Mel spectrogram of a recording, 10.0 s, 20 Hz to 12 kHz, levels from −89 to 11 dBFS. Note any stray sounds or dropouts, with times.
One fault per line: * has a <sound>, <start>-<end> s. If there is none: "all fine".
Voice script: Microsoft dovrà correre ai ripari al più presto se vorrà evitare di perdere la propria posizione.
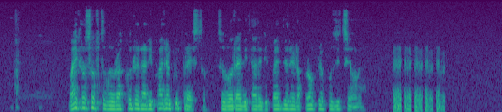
* has a laugh, 7.9-8.9 s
